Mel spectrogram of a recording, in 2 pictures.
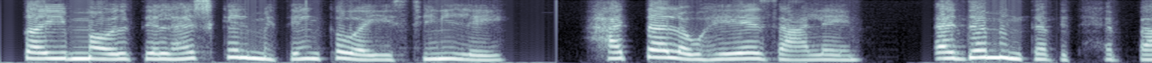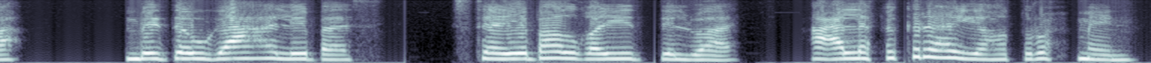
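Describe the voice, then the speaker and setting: A woman's voice: high-pitched, a little mellow, no echo, lightly acted. An Egyptian woman voicing a loyal young man who scolds and pleads with his friend, lightly acted. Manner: reproachful, insistent.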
